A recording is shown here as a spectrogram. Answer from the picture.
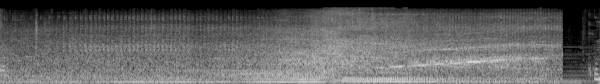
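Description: Road traffic: a heavy truck's diesel engine drones steadily, then about three seconds in a louder pass-by swells with the engine note falling and tyre noise rising. The sound cuts off abruptly just before the end.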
